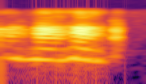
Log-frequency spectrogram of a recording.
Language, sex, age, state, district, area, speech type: Odia, female, 45-60, Odisha, Sundergarh, rural, conversation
